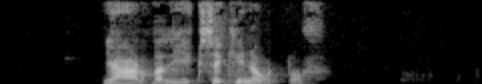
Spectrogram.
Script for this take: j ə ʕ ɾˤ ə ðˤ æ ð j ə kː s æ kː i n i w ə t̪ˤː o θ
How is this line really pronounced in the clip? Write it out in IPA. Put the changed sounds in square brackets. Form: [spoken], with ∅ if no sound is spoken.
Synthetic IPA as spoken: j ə ʕ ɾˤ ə ðˤ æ ð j ə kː s æ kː i n [æ] w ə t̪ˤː o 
